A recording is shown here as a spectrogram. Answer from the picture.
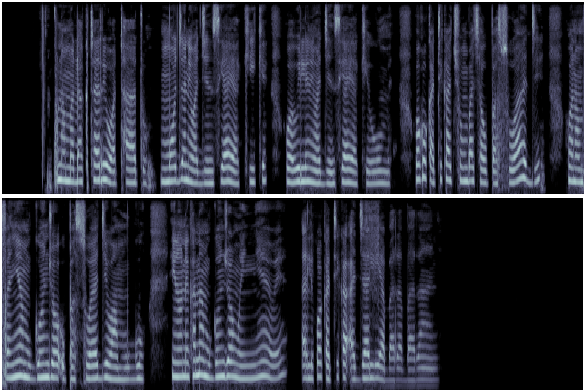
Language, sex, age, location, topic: Swahili, female, 18-24, Kisii, health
